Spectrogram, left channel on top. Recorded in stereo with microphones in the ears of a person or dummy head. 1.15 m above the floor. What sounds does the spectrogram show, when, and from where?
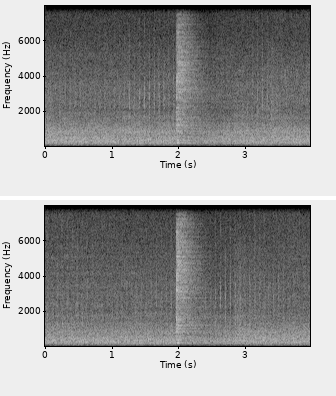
2.0 s a snare drum: 35° right (ahead or behind), 1.1 m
